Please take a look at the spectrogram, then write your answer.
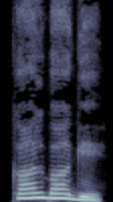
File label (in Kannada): "ಕಲ್ಬಾಗೆ", Kannada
